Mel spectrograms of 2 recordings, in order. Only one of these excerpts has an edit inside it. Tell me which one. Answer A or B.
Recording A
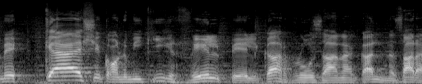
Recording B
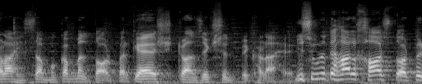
B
